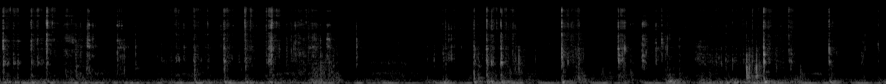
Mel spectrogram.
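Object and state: Bar soap being shaved.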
